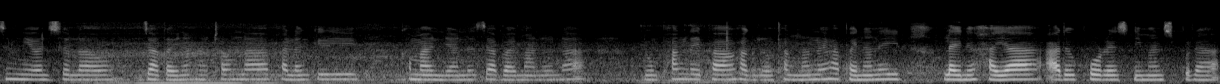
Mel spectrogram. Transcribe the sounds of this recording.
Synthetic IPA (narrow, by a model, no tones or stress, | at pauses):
zɯŋniɔnsɯlaw | zaɡajnaɦatʰawnapʰalaŋkiɾi | kʰamanjanɯzabajmanɯna | duŋpʰaŋlajpʰaŋɦaɡɾɯwtʰaŋnanɔjɦapʰajnanɯj | lajnɯhajaa̰dɯpʰɔɾesnimanspɯɾa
